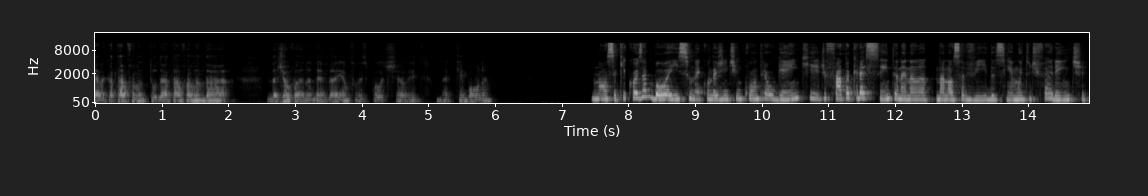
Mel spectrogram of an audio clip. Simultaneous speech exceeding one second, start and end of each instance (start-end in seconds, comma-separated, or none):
none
